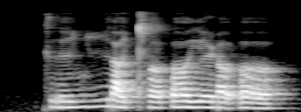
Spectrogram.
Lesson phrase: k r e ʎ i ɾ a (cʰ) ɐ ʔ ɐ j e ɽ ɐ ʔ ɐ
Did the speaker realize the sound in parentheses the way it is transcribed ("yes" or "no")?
yes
